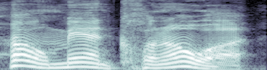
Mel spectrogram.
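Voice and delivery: put-on a friend lighting up at an old favorite; excited friend. Friend replying to my email, excited and loud. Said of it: "he replied".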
